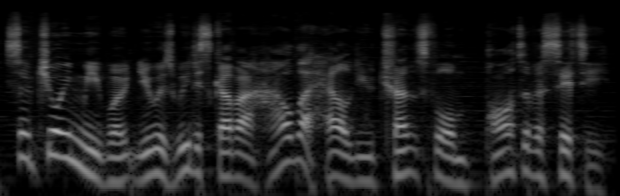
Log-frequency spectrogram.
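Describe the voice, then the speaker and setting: A man reading a scripted documentary voice-over in a brisk, wry, emphatic way, with faint music behind. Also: mid-range voice, big pitch swings, breathy edge. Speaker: narrator.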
